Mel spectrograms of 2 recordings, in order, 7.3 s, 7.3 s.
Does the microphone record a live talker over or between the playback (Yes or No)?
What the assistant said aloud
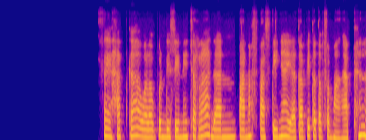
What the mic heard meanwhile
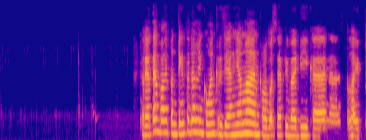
Yes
